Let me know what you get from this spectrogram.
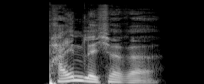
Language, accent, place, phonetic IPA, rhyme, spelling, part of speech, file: German, Germany, Berlin, [ˈpaɪ̯nˌlɪçəʁə], -aɪ̯nlɪçəʁə, peinlichere, adjective, De-peinlichere.ogg
- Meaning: inflection of peinlich: 1. strong/mixed nominative/accusative feminine singular comparative degree 2. strong nominative/accusative plural comparative degree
